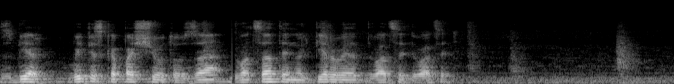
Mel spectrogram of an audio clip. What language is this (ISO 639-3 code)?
rus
